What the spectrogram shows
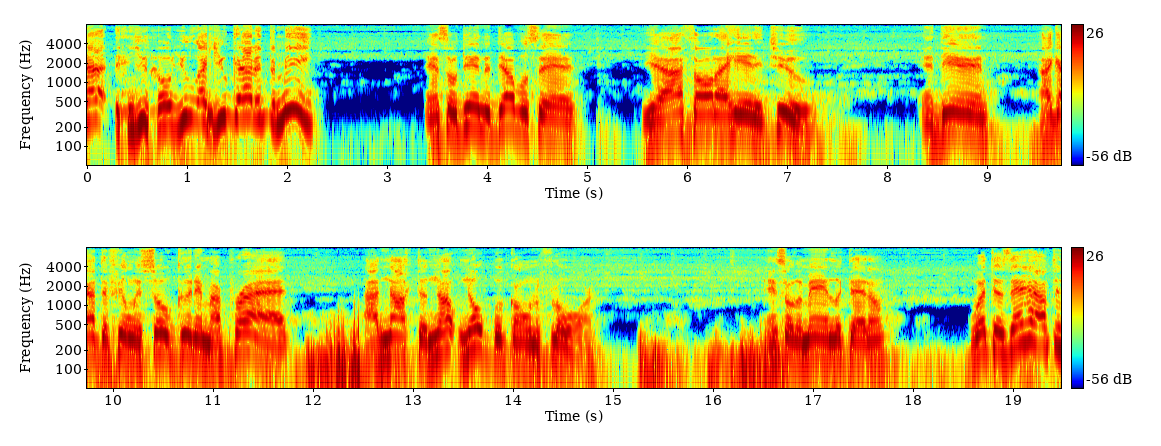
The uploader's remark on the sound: This is from the Perceptive Readers Telegram App Group on the fly, if you will, moment. Therefore, you can hear the outside environment sounds.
